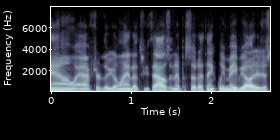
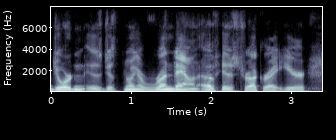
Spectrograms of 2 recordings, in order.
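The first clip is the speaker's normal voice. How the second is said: ordinary talk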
